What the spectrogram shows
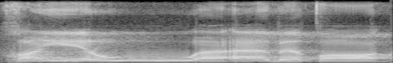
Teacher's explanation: jangan dibaca khairun wa abqa, tapi tanwinnya dimasukkan ke huruf setelahnya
